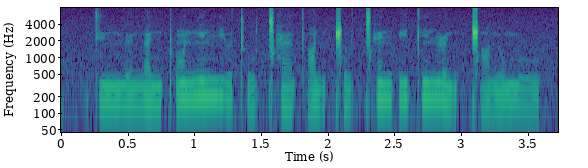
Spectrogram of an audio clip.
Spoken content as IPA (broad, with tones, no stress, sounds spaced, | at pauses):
tʲ u˩ nʲ m ø˩ n æ˩ nʲ pʼ õ˥ nʲ ẽ˥ nʲ j ɯ˩ tʼ u˩ ǀʰ æ˩ tʼ ɑ˩ nʲ ǁ ɯ˩ ǀʰ ẽ˥ nʲ ʔ i˥ tʲ ẽ˥ nʲ ɭ ɯ˩ nʲ ǁ ɑ˩ n u˥ m u˩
